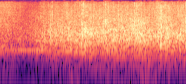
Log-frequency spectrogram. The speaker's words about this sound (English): Please, now a big applause for a hacker. They want to be called just hacker. Thank you. Now applause for a hacker.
